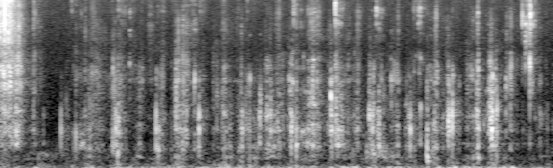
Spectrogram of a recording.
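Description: A person biting into and chewing a crispy falafel waffle: a bite at the start, then many small crunchy clicks of chewing, soft and close to the microphone.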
